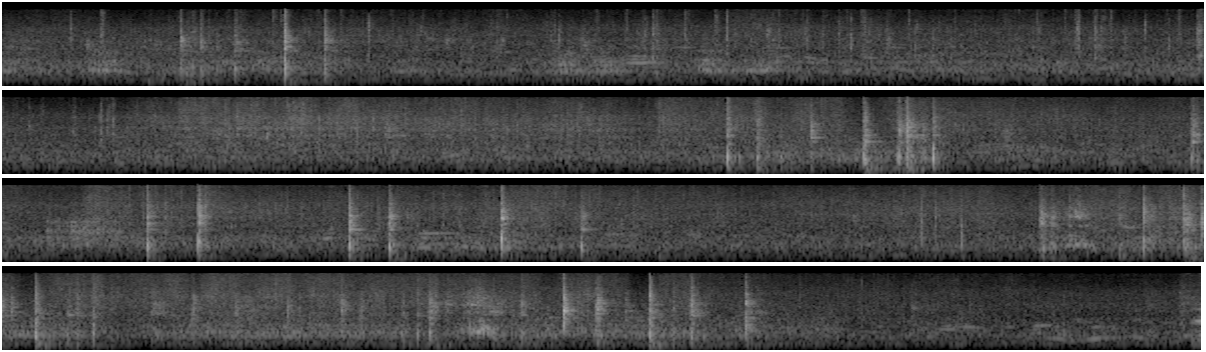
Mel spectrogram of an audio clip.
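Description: Food frying in a wok over a gas flame with a steady sizzle. A metal ladle clanks and scrapes against the wok in repeated clusters as the cook stir-fries.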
